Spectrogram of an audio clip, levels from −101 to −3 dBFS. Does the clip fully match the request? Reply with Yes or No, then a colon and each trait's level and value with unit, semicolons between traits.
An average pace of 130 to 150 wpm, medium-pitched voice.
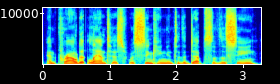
No: average, 200 wpm; medium, 170 Hz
